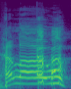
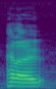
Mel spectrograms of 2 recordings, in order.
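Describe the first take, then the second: First: It is said louder and more slowly. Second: It is said at a normal, polite volume.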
